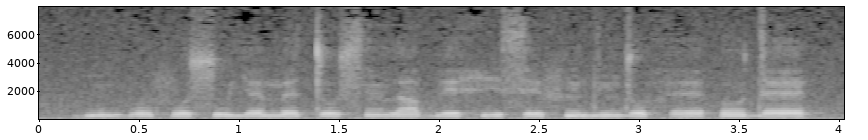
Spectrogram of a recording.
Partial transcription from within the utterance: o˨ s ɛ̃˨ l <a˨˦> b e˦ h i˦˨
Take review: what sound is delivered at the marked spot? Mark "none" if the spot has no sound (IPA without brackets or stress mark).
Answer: a˧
